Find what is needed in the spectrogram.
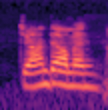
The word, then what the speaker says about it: John Delman: Yep, John Delman. – Awesome. – D as in David, E-L-M-A-N.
